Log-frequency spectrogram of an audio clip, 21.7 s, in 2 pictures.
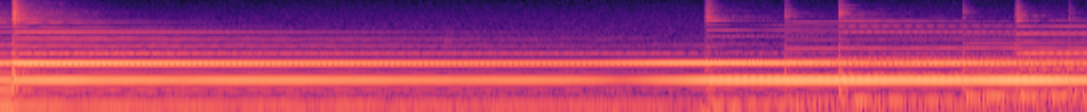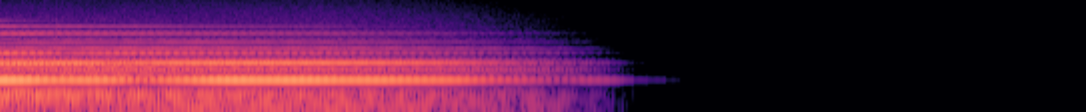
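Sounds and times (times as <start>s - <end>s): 
Tibetan singing bowls: 0.0s - 16.6s.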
